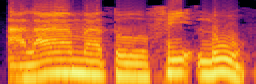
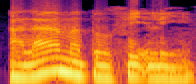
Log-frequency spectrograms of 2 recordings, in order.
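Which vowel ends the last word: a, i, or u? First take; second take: u; i. First: The last word ends with a u vowel. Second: The last word ends with an i vowel. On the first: The speaker calls it wrong. "nggak boleh" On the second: The speaker calls it right. "Harus dibaca"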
